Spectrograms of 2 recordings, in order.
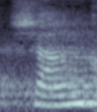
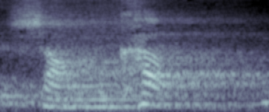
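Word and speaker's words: शंख: Okay, so whenever you used to say casually, we used to say as shank only, but the correct pronunciation is shankha.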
